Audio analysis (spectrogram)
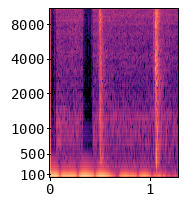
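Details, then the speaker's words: Old 40 MHz 386 build booting from a 5.25-inch 360K floppy: steady low drive motor hum with two sharp head-step clicks about half a second apart as MS-DOS loads; normal floppy drive boot. "well that sounds like das loading to me huh well that's pretty cool yeah that's definitely ms-dos starting very familiar sound"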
